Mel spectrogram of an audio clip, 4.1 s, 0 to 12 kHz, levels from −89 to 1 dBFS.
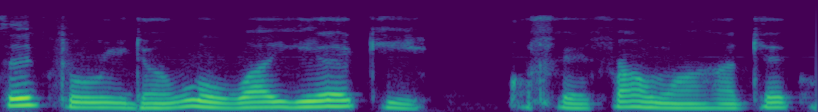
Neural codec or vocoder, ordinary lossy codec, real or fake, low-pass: codec, 16 kHz, 2 kbps, FunCodec, trained on LibriTTS, 25 frames a second; none; fake; 7.2 kHz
